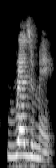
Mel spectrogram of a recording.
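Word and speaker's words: résumé: then this pronunciation of this word is resume it's actually a french word and sometimes in english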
